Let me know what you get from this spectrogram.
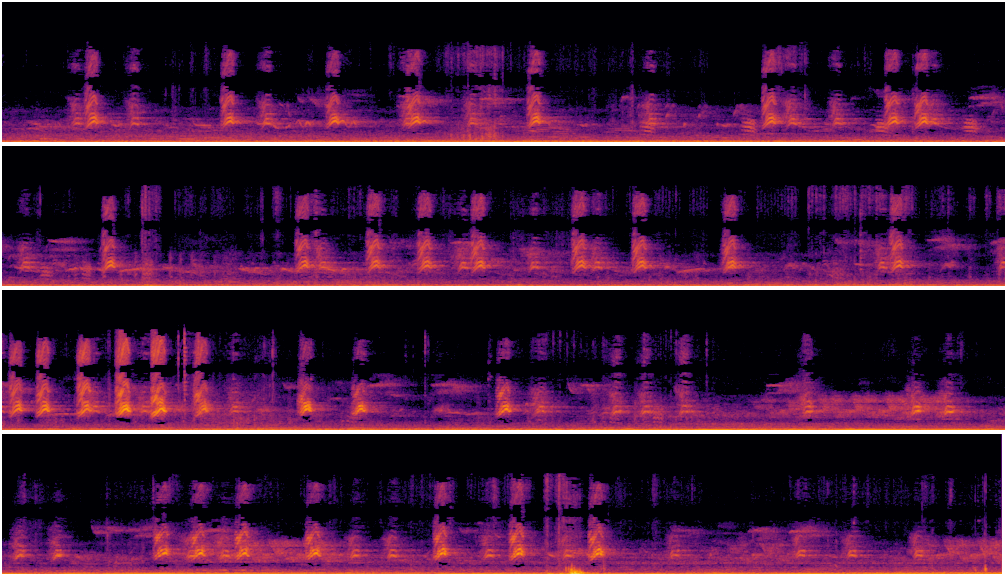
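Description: Wild songbirds chirping in many short, quick notes, thickest in bursts midway and later. A low steady hum runs underneath, growing a little louder about two-thirds of the way in, and a single sharp knock near the end is the loudest sound.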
